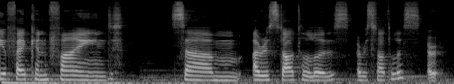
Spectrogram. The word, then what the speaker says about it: Aristotle: I can find some Aristotalus. Aristotalus. How do you guys say his name in English? Aristotalus in Portuguese. I have no idea how you guys say Aristotles. Aristotle. how you guys say in English.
